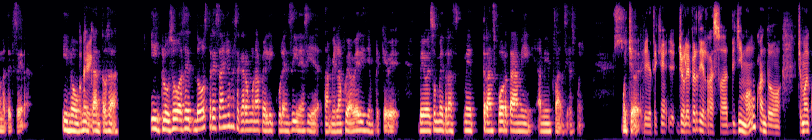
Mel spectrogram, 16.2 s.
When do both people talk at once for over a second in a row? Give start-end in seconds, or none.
none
